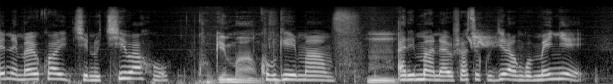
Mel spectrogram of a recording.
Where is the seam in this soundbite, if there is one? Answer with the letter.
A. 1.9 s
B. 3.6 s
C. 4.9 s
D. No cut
D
